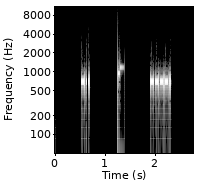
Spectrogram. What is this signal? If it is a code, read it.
Morse code, heard as a keyed tone, about 49 wpm, 700 Hz. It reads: D 9
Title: Single Letter-Number - Rapid-Fire 50wpm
